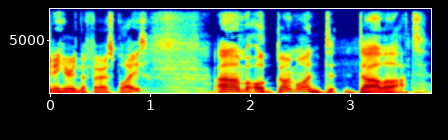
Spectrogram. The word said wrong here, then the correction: Dalalat: or how, how do you pronounce that one? Dalalat. Dalalat. Yeah.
